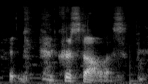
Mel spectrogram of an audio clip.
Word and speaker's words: Crystalis: I mean, Crystalis. Okay. So, Like they say in the commercial. There was a TV commercial for this game, and that's how they pronounced it.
